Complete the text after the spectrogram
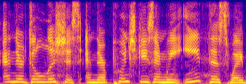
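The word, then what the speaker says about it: pączki: But they call them poonchkis. It doesn't look like it's spelled.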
